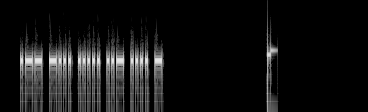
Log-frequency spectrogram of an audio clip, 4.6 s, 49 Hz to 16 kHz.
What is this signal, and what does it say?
Morse code, heard as a keyed tone, about 40 wpm, 700 Hz. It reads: WB5UHT
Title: USA Call Signs - 6x Character Spacing - 40wpm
